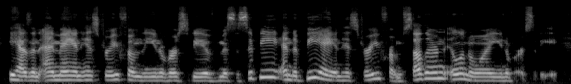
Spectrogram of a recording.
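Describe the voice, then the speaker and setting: On a live online stream, a woman presenting as a history program's host reads a scripted introduction, welcoming and upbeat. She speaks very fast in a mid-range voice.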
